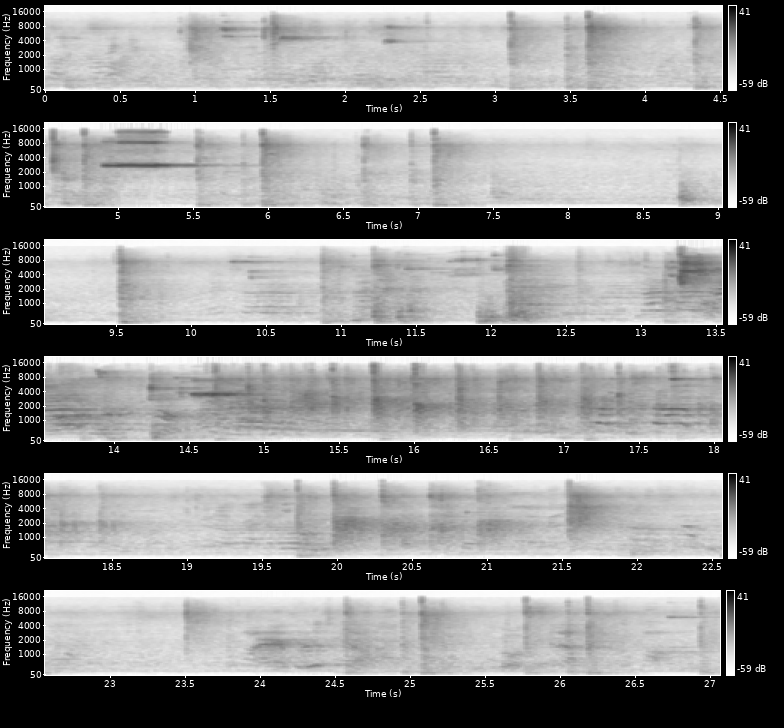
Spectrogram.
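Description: A volleyball is struck with sharp slaps in a large echoing gym.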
